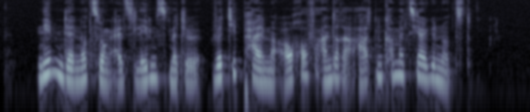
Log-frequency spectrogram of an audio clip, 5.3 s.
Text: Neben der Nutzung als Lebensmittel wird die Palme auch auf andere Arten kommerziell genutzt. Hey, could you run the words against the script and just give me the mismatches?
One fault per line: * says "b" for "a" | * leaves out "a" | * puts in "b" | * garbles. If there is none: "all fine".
all fine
